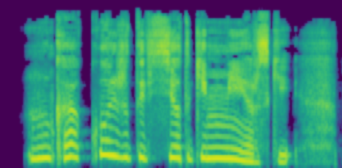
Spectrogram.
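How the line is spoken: Moaning. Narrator (Russian): простонала она

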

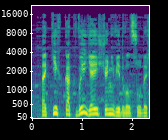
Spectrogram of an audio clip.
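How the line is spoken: Plain. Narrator (Russian): сказал Джефферс

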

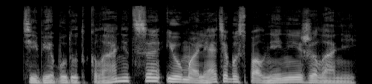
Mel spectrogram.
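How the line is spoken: Plain. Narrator (Russian): ответила Алис

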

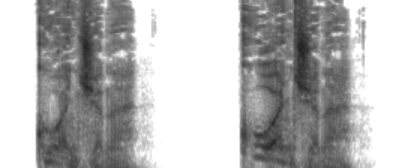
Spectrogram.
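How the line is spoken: Wheezing. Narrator (Russian): сипел фон Теофельс

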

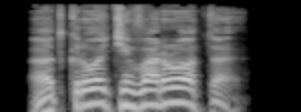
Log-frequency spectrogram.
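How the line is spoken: Pointedly casual. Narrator (Russian): сказал он подчеркнуто будничным тоном

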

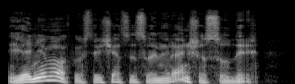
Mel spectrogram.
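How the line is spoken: Respectful tone. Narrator (Russian): ответил Хайреддин почтительным тоном

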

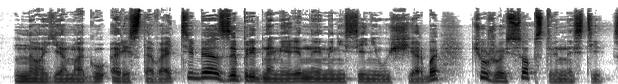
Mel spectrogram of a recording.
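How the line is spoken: Plain. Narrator (Russian): сказал Маркоу

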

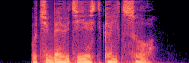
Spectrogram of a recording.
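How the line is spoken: Gentle reminder. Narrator (Russian): мягко напомнил Развьяр

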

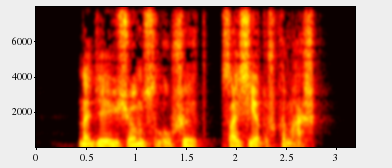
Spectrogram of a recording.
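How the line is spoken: Growled. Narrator (Russian): прорычал дядя Вернон

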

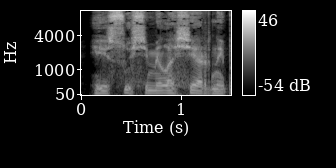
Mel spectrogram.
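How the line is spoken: Moan. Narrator (Russian): простонал Хойт

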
